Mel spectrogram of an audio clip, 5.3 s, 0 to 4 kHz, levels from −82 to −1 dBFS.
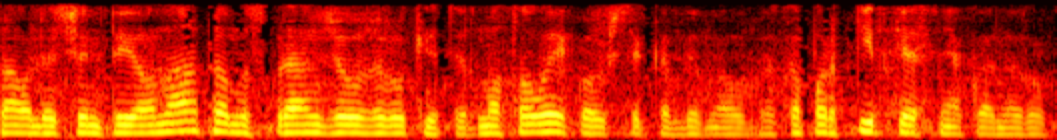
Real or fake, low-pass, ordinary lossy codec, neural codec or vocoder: fake; 3.6 kHz; AAC, 16 kbps; codec, 16 kHz, 4.8 kbps, FACodec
